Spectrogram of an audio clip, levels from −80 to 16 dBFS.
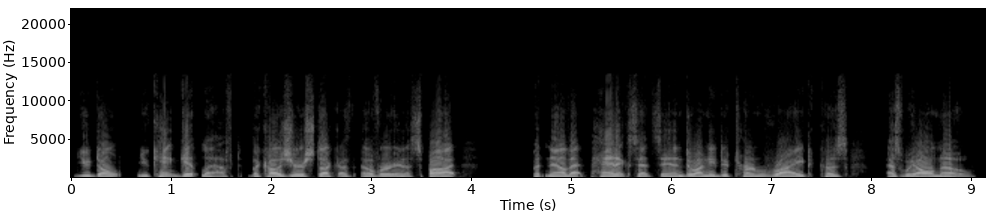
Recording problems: distortion; slight; 10 dB below the speech

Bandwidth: 13.5 kHz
